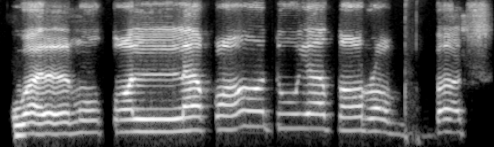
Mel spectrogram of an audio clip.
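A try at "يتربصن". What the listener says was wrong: Yata nipis.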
